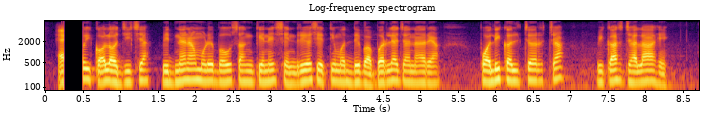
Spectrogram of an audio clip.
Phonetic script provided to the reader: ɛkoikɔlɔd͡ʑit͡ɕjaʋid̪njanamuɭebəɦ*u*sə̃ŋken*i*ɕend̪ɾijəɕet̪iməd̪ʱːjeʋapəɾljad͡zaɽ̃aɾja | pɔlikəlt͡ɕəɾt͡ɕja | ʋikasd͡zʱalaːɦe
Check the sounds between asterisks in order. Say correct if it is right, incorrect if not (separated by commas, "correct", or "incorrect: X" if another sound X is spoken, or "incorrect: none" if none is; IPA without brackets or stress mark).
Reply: correct, incorrect: e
